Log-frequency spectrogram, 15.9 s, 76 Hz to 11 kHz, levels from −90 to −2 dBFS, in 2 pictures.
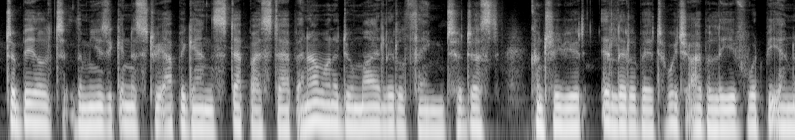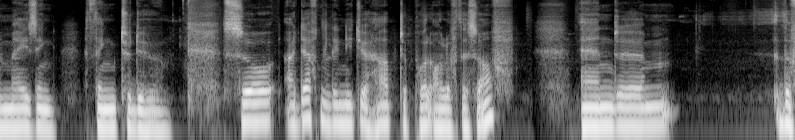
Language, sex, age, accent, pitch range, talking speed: English, male, 40-59, German, 115-135 Hz, 185 wpm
